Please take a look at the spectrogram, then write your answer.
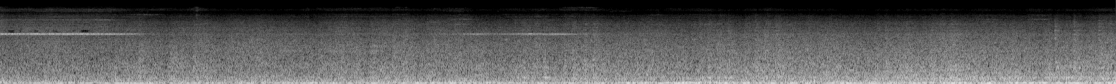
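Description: A loud, steady rumble of a subway train rolling past at night in Brooklyn, with a constant roar and faint high squeals from the wheels.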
